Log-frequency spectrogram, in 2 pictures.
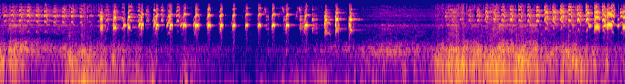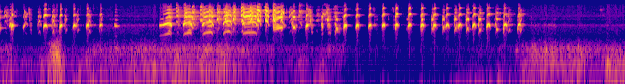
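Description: White-tailed eagles calling: three long series of rapid, evenly repeated call notes, with two birds overlapping in the last series, under a low rumbling noise.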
